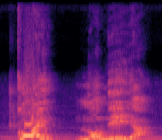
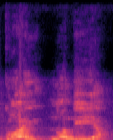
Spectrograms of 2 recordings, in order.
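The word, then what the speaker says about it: κοινωνία: Irmãos, a palavra comunhão vem do termo do grego que você pronuncia koinonia.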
